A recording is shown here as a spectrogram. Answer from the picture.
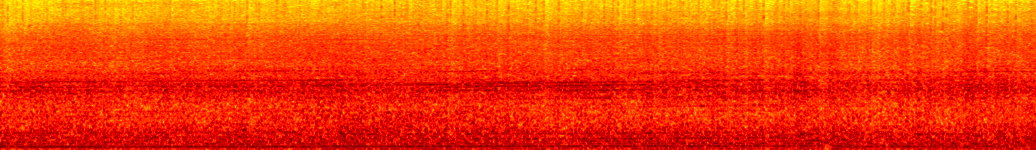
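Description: Honda CG Titan motorcycle's single-cylinder engine running steadily at highway speed, mixed with wind and road noise at the helmet camera.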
